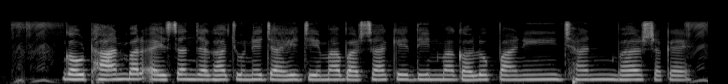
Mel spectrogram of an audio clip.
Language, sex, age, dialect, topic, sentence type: Chhattisgarhi, female, 25-30, Eastern, agriculture, statement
